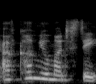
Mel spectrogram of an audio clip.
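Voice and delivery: keen and eager. Reading a play's line after explaining its stage direction, Edmund's line eagerly. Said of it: "so eagerly".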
